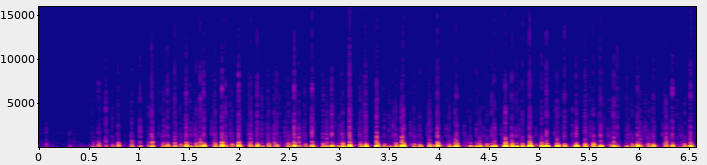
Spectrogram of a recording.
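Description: A camera box is tapped rapidly with the fingertips in a fast, uneven patter of short, dry, hollow knocks. The taps are low and thumpy, centered around 160 Hz with almost no high-frequency content, and each dies away almost instantly. The tapping begins after a brief near-silent moment and continues densely to the end.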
